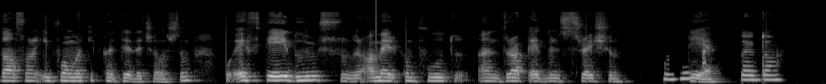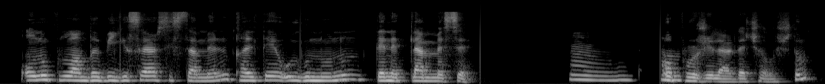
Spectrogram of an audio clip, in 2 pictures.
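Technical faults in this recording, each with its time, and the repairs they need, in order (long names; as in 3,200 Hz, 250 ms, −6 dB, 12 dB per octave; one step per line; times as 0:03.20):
scratch tick 33 1/3 rpm −20 dBFS
0:03.76: click −7 dBFS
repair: click removal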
